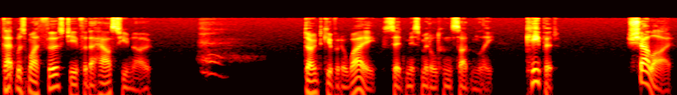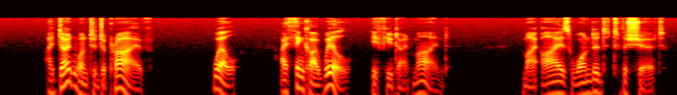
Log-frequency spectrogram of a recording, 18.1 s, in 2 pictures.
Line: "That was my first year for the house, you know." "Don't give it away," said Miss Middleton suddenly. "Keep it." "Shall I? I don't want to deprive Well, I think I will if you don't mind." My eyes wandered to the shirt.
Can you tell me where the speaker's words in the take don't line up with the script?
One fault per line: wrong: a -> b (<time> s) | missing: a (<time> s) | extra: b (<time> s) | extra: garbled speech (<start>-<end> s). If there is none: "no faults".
no faults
